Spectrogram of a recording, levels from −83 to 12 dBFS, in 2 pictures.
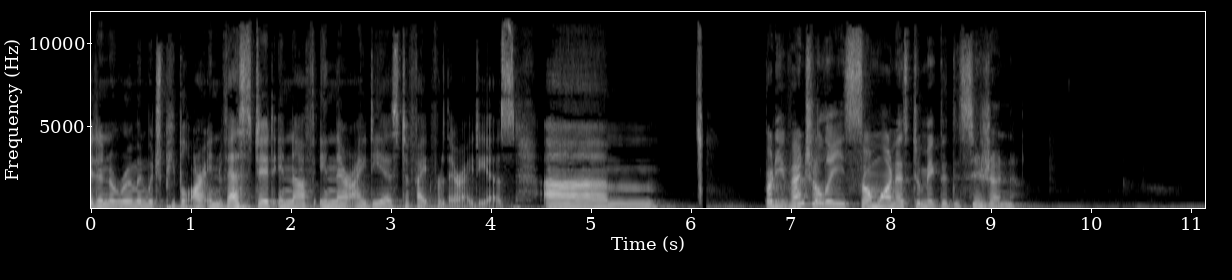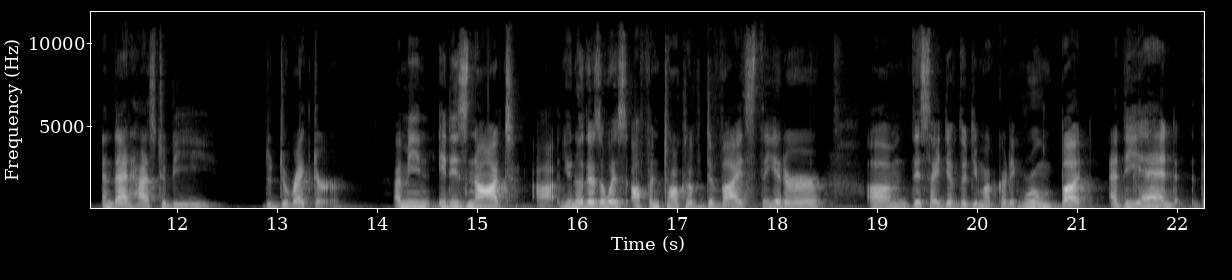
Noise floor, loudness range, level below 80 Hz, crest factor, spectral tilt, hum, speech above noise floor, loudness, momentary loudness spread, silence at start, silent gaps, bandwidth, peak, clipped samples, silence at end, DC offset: -62 dBFS; 7 LU; -48 dBFS; 22 dB; -5 dB/octave; none; 36 dB; -26 LUFS; 14 LU; 0 s; none; 12 kHz; -6 dBFS; under 0.1%; 0.05 s; under 0.1%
